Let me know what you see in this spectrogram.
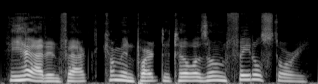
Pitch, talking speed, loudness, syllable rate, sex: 170 Hz, 245 wpm, -17 LUFS, 5.1 syllables/s, male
